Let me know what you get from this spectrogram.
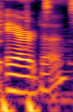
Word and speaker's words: Erde: In German, of course, it's Erde.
